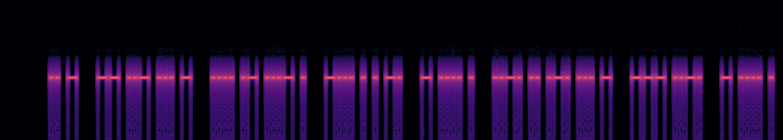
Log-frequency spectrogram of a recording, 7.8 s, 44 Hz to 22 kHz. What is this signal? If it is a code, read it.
Morse code, heard as a keyed tone, about 40 wpm, 700 Hz. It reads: IT MUST HAVE BEEN THE FIRST OF THE
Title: Sentences from Top 800 Words 40wpm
